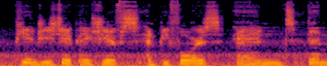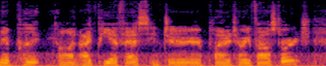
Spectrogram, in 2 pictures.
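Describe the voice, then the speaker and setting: There is audible room echo as a man speaks at a moderate pace with very even loudness. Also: hardly any pauses. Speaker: vlogger. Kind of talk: casual vlog monologue.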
